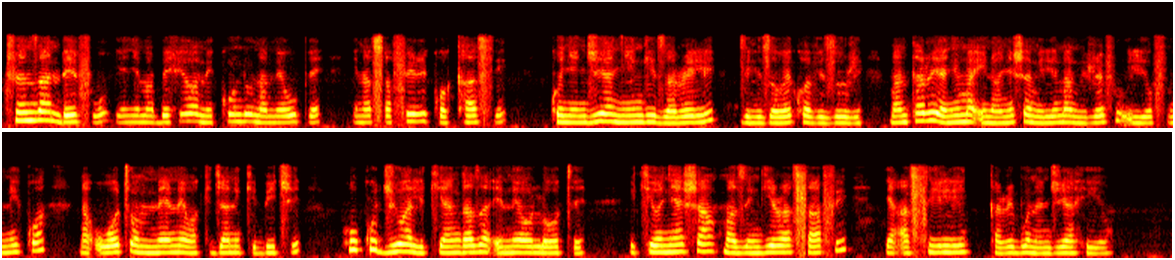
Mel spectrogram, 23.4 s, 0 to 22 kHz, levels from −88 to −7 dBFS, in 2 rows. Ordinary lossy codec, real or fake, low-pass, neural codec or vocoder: Opus, 32 kbps; fake; 7.2 kHz; codec, 16 kHz, 8 kbps, FreqCodec, smaller model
